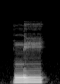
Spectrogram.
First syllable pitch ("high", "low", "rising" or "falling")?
high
